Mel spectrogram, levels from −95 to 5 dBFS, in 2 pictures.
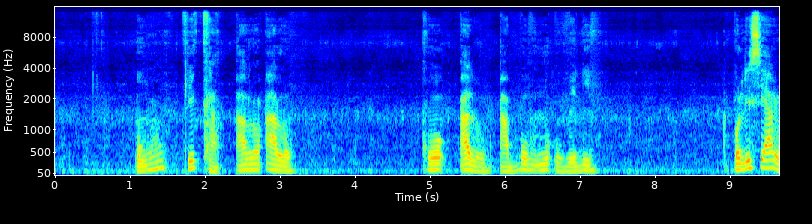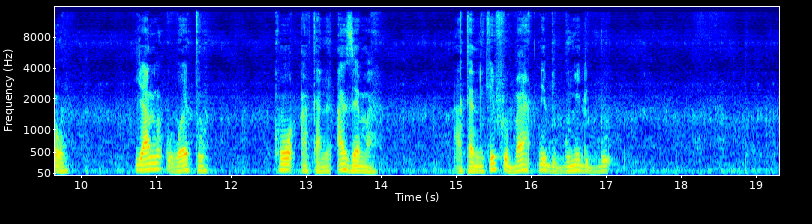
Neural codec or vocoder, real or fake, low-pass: codec, 44.1 kHz, 3.4 kbps, Pupu-Codec; fake; 14.4 kHz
